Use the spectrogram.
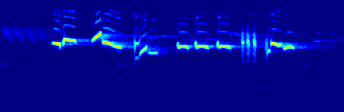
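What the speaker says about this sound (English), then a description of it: "this is what a Baltimore Oriole sounds like" A Baltimore Oriole sings a clear, whistled song of short fluting phrases, a few slurred notes followed by a quick chattering burst, heard close and alone against silence.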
